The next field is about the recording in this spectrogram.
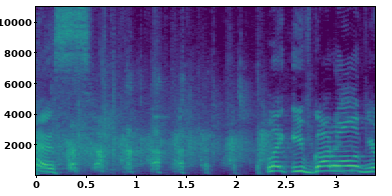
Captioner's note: laughs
